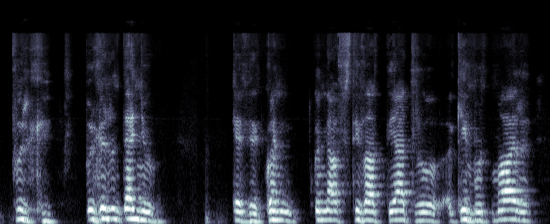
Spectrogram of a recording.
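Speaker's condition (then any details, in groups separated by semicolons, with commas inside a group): Machado-Joseph disease (sca3); ataxia, gradual onset, movement control problems, falls; diagnosed around age 40, onset four years earlier, physiotherapy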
